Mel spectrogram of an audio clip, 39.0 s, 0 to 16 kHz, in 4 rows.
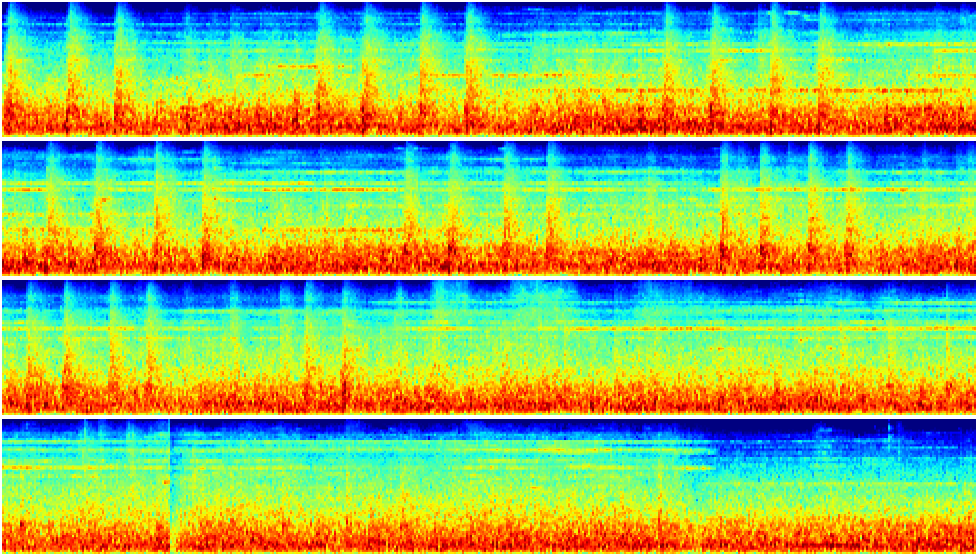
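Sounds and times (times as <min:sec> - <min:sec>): subway train rumbling: 0:00.0 - 0:38.9
high wheel squeal: 0:04.2 - 0:21.8, 0:23.0 - 0:32.4, 0:33.5 - 0:36.3.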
